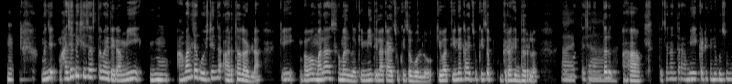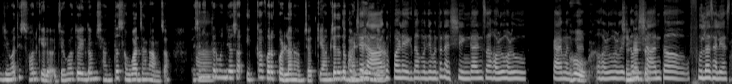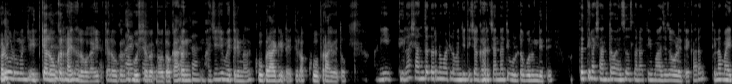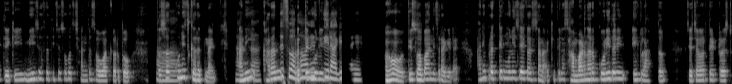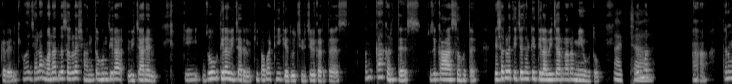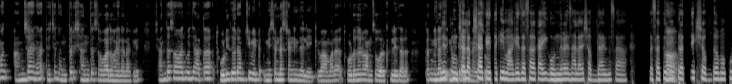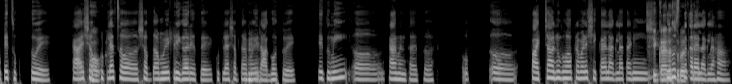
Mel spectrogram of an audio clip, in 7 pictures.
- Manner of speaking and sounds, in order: "कळला" said as "कडला"; in English: "सॉल्व्ह"; "हळू-हळू" said as "हडू-हडू"; chuckle; in English: "ट्रस्ट"; in English: "मिस मिसअंडरस्टँडिंग"; in English: "ट्रिगर"
- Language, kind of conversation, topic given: Marathi, podcast, एक शांत संवाद ज्याने नातं घट्ट केलं, तो कसा होता?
